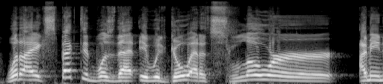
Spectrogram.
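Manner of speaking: ordinary talk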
